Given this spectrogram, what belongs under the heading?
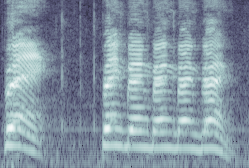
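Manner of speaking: high, loud "bang" in rapid bursts; playful shouted gunshots; mock gunfire. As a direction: shout bangs like a child playing guns. Voicing gunfire along with the game.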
